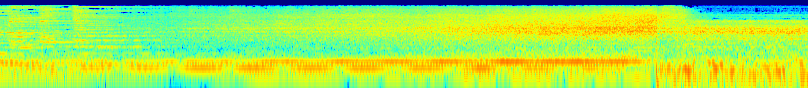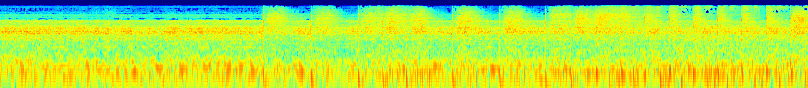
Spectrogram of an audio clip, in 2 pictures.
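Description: A quiet, clean melodic intro gives way after about eight seconds to a loud, heavy thrash metal song with dense distorted guitars and fast, pounding drums. No one speaks.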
